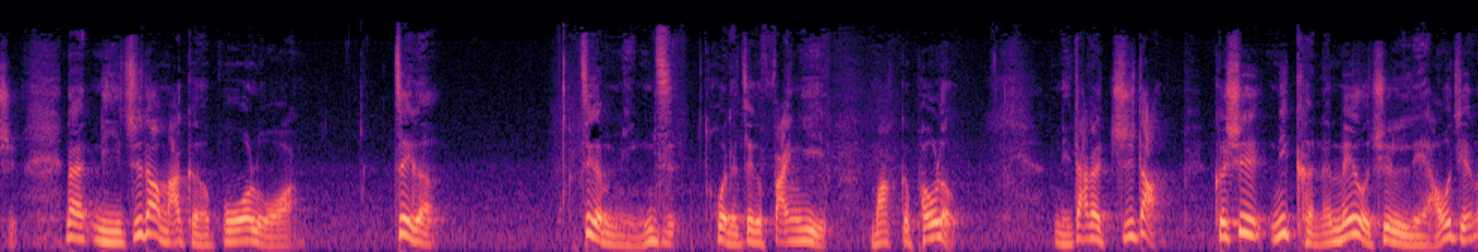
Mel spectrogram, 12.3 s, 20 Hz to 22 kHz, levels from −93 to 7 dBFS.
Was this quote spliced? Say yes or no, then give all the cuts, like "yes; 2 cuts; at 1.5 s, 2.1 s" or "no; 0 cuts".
no; 0 cuts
